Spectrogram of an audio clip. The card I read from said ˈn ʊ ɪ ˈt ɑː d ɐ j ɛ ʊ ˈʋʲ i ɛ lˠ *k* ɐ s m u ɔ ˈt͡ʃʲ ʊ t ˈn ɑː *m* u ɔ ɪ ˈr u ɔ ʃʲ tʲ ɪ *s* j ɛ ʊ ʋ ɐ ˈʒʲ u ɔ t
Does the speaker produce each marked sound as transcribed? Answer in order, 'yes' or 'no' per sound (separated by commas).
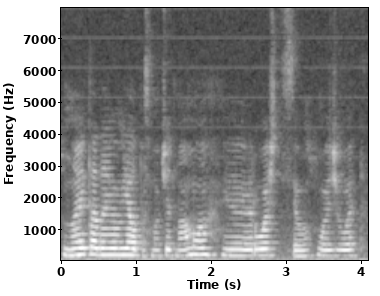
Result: no, yes, yes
